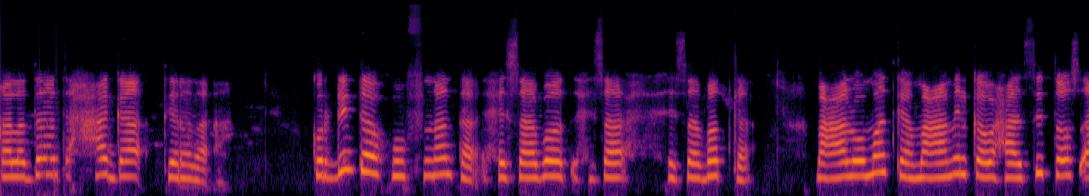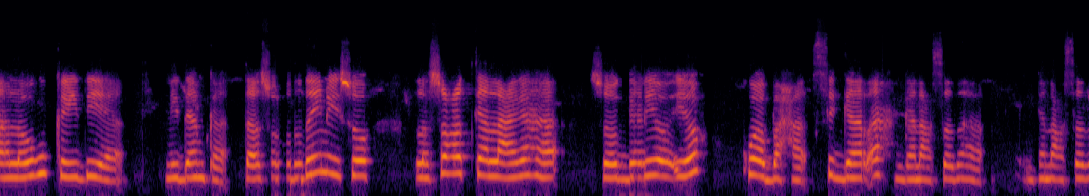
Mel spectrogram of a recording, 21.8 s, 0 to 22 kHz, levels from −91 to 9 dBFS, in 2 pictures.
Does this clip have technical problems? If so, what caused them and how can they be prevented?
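Yes. Repeated packet loss (robotic sound) occurs at 0.37–0.67 s, 13.58–13.97 s and 17.08–17.32 s. Packets kept arriving too late or not at all, in gaps of up to about 24 ms. The receiver patched each one by extending the previous sound, so about half of each stretch is synthetic fill and the speech turns choppy and robotic. A steadier network path, forward error correction or a larger jitter buffer would prevent this.

A short concealed packet loss occurs at 19.70–19.73 s. About 20 ms of audio never reached the decoder, and its replacement causes a brief smear as playback blends back into the real signal. Packet redundancy or a slightly deeper jitter buffer would let the missing piece arrive in time.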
